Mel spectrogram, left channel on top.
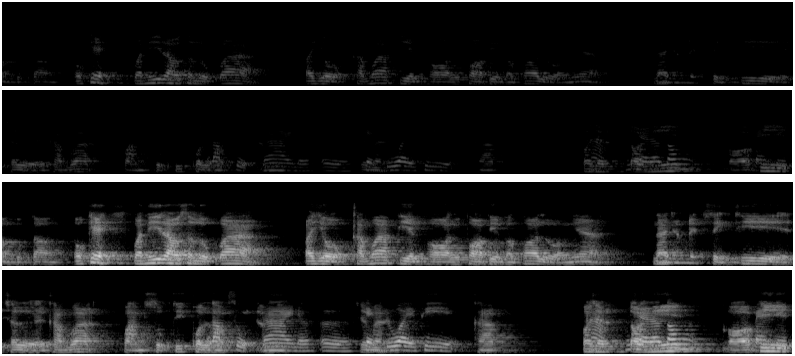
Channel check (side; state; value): left; quieter; 28.4 dB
